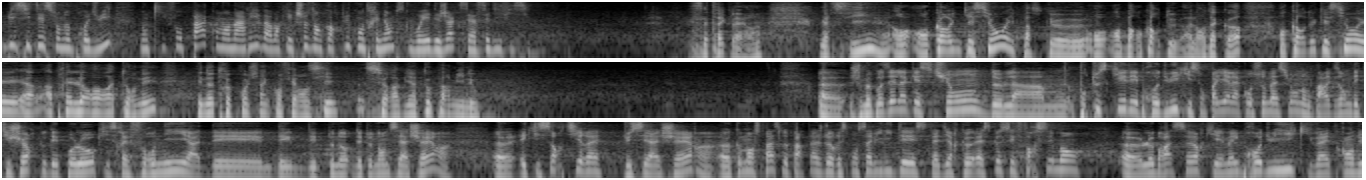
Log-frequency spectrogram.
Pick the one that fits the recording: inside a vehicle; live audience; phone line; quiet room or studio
live audience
